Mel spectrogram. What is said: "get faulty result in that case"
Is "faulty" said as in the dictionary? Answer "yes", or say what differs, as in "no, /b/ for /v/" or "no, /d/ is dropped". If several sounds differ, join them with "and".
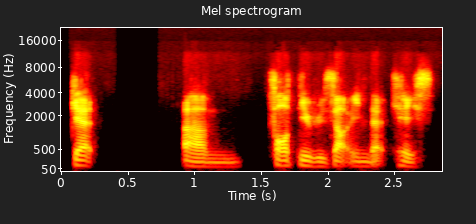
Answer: no, /l/ is dropped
